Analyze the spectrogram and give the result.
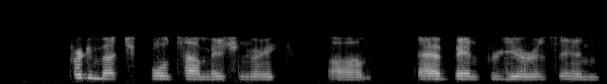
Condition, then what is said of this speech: ALS (motor neuron disease). I have been diagnosed with ALS. It's affecting my speech.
